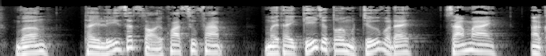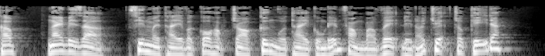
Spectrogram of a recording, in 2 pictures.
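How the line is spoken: Scornful cold laugh. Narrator (Vietnamese): Thấy vị giảng viên mới tốt nghiệp ít lâu muốn giáo huấn mình, ông Dũng cười nhạt

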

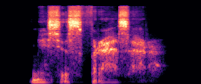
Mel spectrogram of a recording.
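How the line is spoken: Quiet. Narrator (Russian): произнес он тихо

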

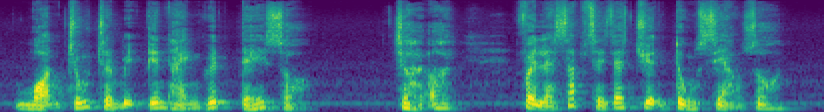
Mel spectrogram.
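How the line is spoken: Frightened soft mutter. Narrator (Vietnamese): Phương Tiên Giao chợt kêu lên một tiếng kinh hãi, rồi khẽ lẩm bẩm

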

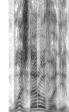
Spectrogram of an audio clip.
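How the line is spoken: Plain. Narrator (Russian): сказал я

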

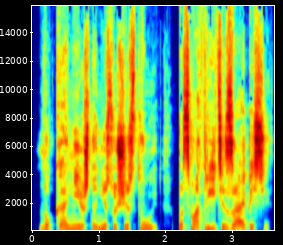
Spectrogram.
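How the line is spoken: Pleading. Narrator (Russian): взмолился Ярослав

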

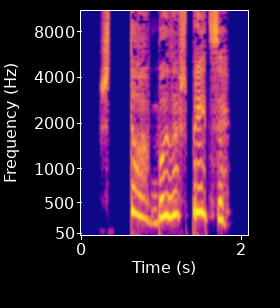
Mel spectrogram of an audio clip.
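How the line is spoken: Hoarse rasp. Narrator (Russian): прохрипела я

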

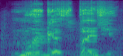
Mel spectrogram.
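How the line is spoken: Growling sergeant. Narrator (Russian): прорычал сержант Атраменторов с Крайвока

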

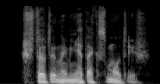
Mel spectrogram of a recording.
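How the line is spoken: Snorting. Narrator (Russian): хмыкнул Шан

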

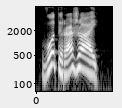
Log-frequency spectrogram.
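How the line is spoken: Cornered growl. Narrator (Russian): прорычал загнанный в угол со всех сторон братец

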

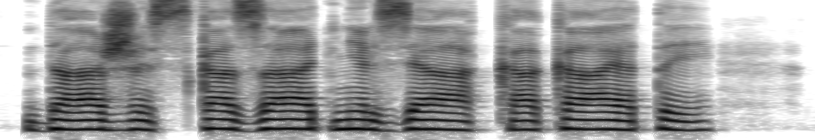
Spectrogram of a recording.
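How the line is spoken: Hoarse, breathless with desire. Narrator (Russian): прохрипел я, задохнувшись от остро подступившего желания

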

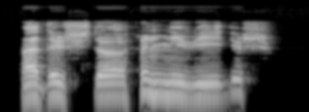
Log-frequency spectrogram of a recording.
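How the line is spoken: Mocking question. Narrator (Russian): насмешливо спросила Арабелла

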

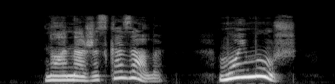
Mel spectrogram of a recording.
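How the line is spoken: Surprised exclamation. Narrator (Russian): удивленно воскликнула Джулия

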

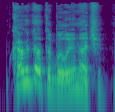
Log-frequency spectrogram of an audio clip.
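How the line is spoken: Cheerful smirk. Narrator (Russian): весело усмехнулся Толян

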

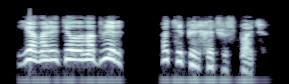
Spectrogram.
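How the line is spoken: Barely audible reply. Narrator (Russian): едва слышно ответила Шерил

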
